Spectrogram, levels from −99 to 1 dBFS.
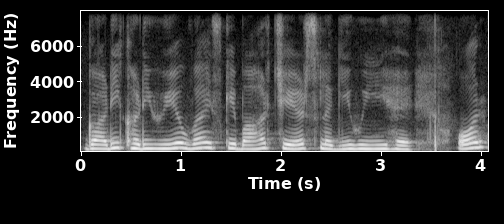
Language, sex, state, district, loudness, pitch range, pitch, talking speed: Hindi, female, Rajasthan, Jaipur, -14 LUFS, 225-265 Hz, 240 Hz, 175 wpm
